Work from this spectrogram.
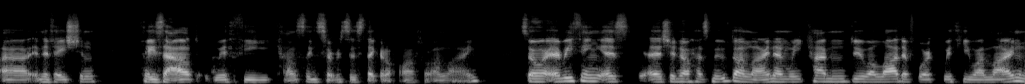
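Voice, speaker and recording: A man's voice: medium pitch, fairly bright tone, no echo. American man answering interview questions. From United States. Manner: hesitant, many uh fillers, friendly laughs. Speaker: university researcher guest.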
